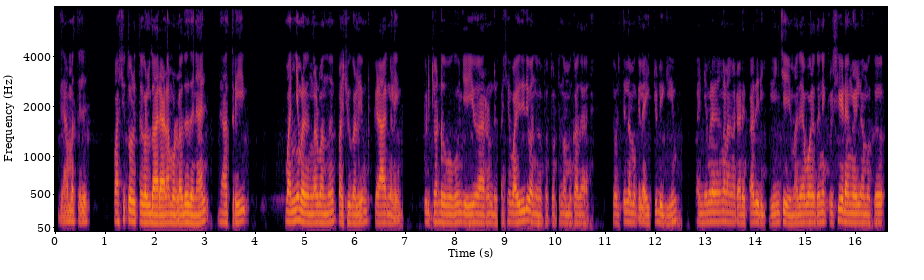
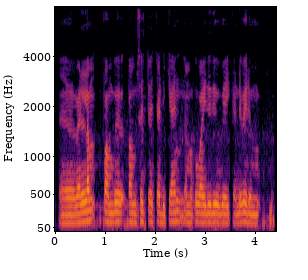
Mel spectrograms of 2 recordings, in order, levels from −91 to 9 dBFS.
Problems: low volume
